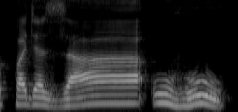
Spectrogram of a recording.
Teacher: ज़ा यहाँ पे सफ़ीद करते हुए 4 हरकत खींचेंगे, हमज़ा की पेश को लंबा नहीं करेंगे, जबकि हु की वाव मद्दा का कायम मुकाम है तो इसको हम एक अलिफ के बराबर खींचेंगे।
